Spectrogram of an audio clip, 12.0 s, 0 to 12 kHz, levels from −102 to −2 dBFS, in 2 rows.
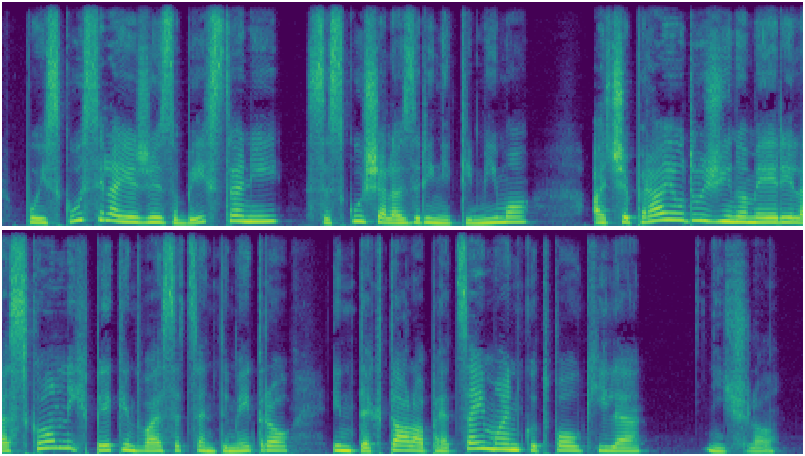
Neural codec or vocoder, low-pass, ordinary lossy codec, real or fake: codec, 24 kHz, 0.9 kbps, WavTokenizer, medium speech release version 1; none; none; fake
